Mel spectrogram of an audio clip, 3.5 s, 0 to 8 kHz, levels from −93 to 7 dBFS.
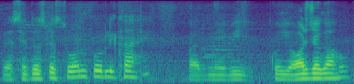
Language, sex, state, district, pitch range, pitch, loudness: Hindi, male, Himachal Pradesh, Shimla, 115-160 Hz, 125 Hz, -19 LUFS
